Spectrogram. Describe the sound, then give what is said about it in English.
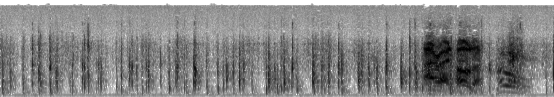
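Horses being ridden in the dark clip-clop in a steady, brisk rhythm of sharp taps over a low constant hum, with a brief louder tonal burst, like a whinny or call, near the end. “Now, let's get these horses hobbled.”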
